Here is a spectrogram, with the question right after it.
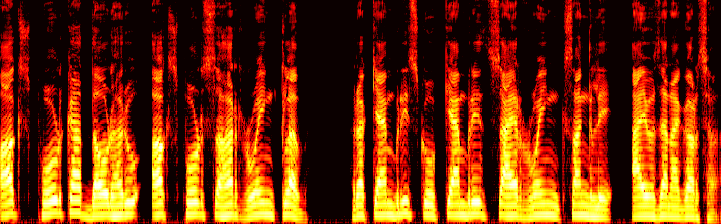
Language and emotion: Nepali, neutral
